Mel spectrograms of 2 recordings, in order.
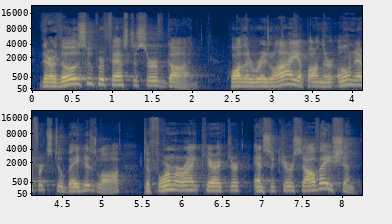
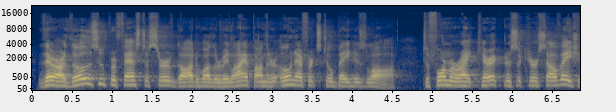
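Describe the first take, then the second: First: It is read slowly. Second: It is read fast.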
